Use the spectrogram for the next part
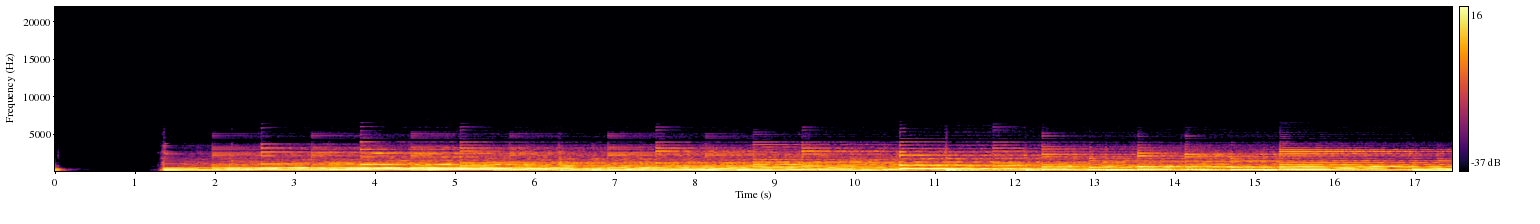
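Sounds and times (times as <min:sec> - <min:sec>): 
trailing synth pads: 0:01.4 - 0:17.4.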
